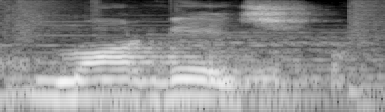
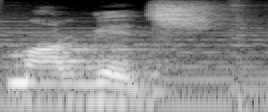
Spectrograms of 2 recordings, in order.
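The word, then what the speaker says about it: mortgage: अगला शब्द है मॉर्गेज यहां पर टी को ध्यान देने की जरूरत है है जो कि साइलेंट है मॉर्गेज word is mutual fund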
